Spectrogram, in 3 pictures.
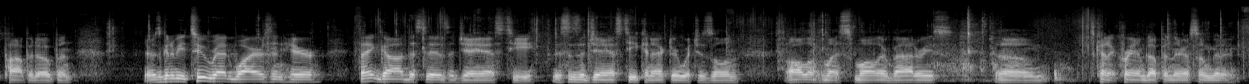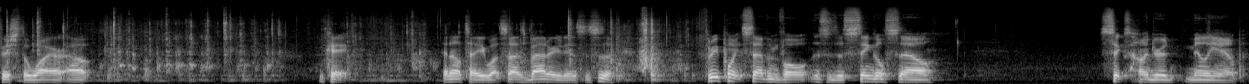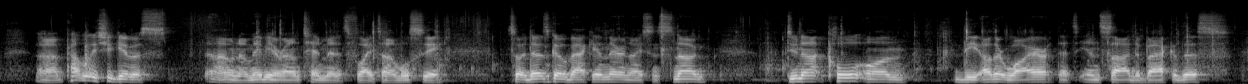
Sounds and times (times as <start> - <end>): Speech: 0.0 - 0.8, 1.4 - 13.6, 15.7 - 16.1, 16.9 - 18.8, 19.5 - 22.0, 23.5 - 32.1, 32.8 - 37.4
Inside, small room: 0.0 - 37.4.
